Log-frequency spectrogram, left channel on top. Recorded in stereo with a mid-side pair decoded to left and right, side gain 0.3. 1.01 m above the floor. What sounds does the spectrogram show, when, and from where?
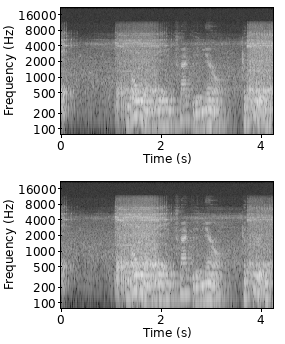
1.3 s a man speaking: 25° right, 8 m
